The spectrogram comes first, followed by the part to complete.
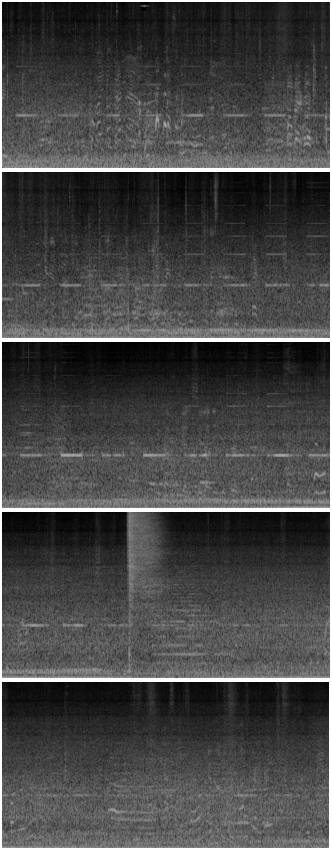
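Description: FDNY aerial ladder truck backing up: its diesel engine runs under a steady, repeating reversing beeper. About two-thirds of the way through the beeping stops and the truck's air brakes let out one loud hiss as it comes to rest, then the engine idles on.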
